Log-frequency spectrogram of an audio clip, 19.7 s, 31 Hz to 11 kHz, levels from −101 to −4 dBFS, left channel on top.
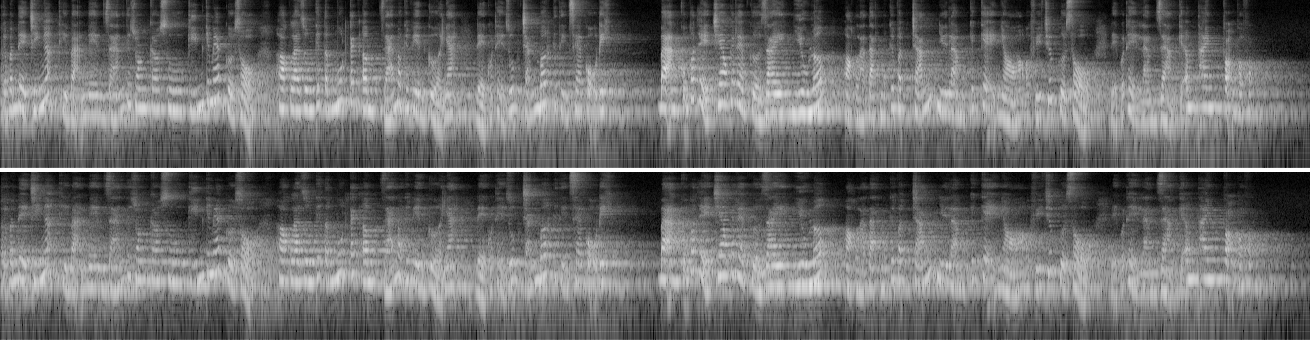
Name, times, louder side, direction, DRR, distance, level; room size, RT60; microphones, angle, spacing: voice 1, 0.0-6.8 7.1-9.1 9.9-12.4 12.7-18.8, left 2 dB, 85° left, 4 dB, 0.8 m, -27 dB
24.0 x 13.5 x 3.3 m, 2.5 s
head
